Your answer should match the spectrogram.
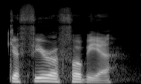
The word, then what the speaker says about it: gephyrophobia: And I believe it's actually pronounced Gephyrophobia. – Sounds hard to pronounce. – Yeah, Gephyrophobia. Gephyrophobia.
